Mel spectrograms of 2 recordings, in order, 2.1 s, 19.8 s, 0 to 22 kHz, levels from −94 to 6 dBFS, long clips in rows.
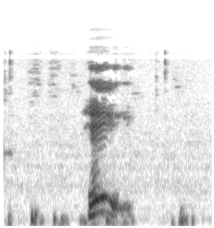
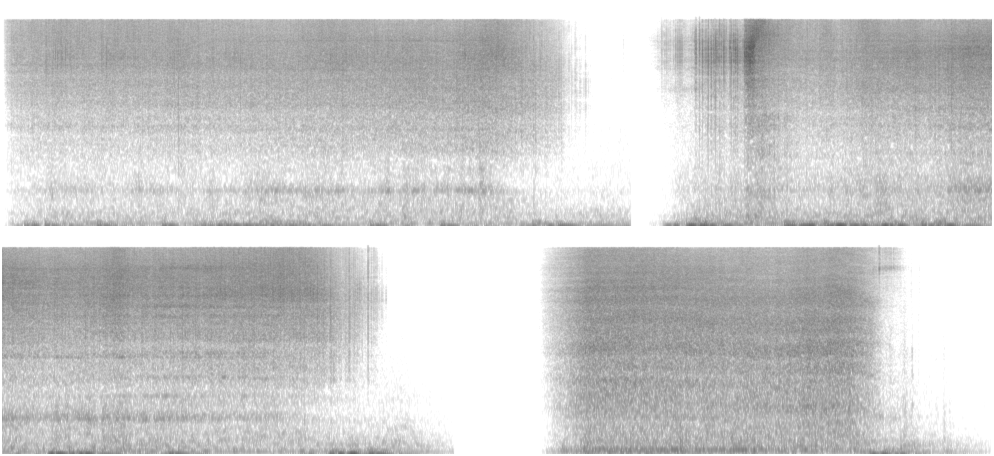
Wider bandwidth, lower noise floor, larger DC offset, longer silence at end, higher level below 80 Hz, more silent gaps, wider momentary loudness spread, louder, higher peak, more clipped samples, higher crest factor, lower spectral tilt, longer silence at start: second, 9.6 kHz vs 16.5 kHz; second, -45 dBFS vs -72 dBFS; neither; second, 0.25 s vs 0.85 s; first, -54 dBFS vs -60 dBFS; second, none vs 6.29-6.44 s, 14.42-15.26 s; first, 25 LU vs 10 LU; first, -20 LUFS vs -31 LUFS; first, -2 dBFS vs -6 dBFS; neither; second, 22 dB vs 30 dB; first, -3 dB/octave vs 1.5 dB/octave; about the same, 0.05 s vs 0.05 s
